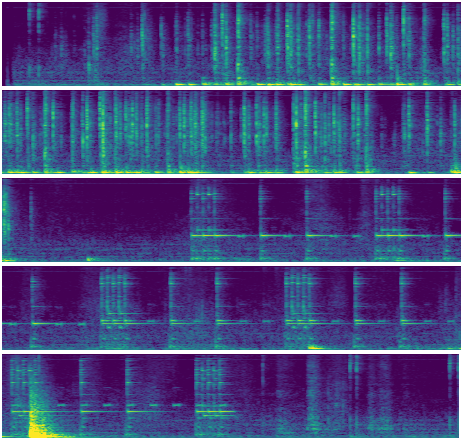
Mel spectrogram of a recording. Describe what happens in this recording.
I typed on the keyboard and my phone rang. While the phone was still ringing, I stood up from my seat(accidentally moving my chair) and then closed the wardrobe.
